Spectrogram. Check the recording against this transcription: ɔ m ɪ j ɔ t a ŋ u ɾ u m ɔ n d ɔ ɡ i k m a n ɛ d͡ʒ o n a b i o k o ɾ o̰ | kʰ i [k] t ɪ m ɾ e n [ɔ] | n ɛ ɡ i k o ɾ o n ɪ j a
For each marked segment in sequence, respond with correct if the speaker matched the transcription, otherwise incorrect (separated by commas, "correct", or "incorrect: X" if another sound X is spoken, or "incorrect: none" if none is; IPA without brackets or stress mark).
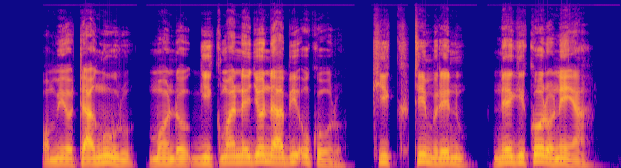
correct, incorrect: u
